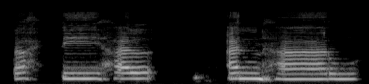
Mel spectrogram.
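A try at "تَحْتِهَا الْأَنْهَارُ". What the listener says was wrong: Ya, T-nya tidak panjang ya Bunda ya. Tahtihal anharu.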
